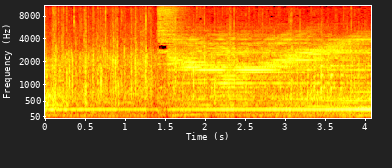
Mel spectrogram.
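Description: Live band music played through a concert PA and recorded from the audience. A low note is held steady throughout, and a higher tone rises slowly in pitch through the second half.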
